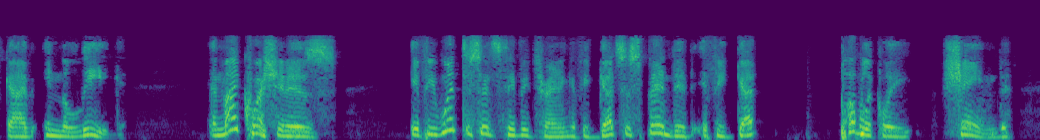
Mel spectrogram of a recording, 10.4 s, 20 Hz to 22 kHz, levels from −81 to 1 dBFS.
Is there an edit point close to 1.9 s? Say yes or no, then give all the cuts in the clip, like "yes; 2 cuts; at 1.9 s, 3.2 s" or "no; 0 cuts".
no; 1 cut; at 9.3 s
